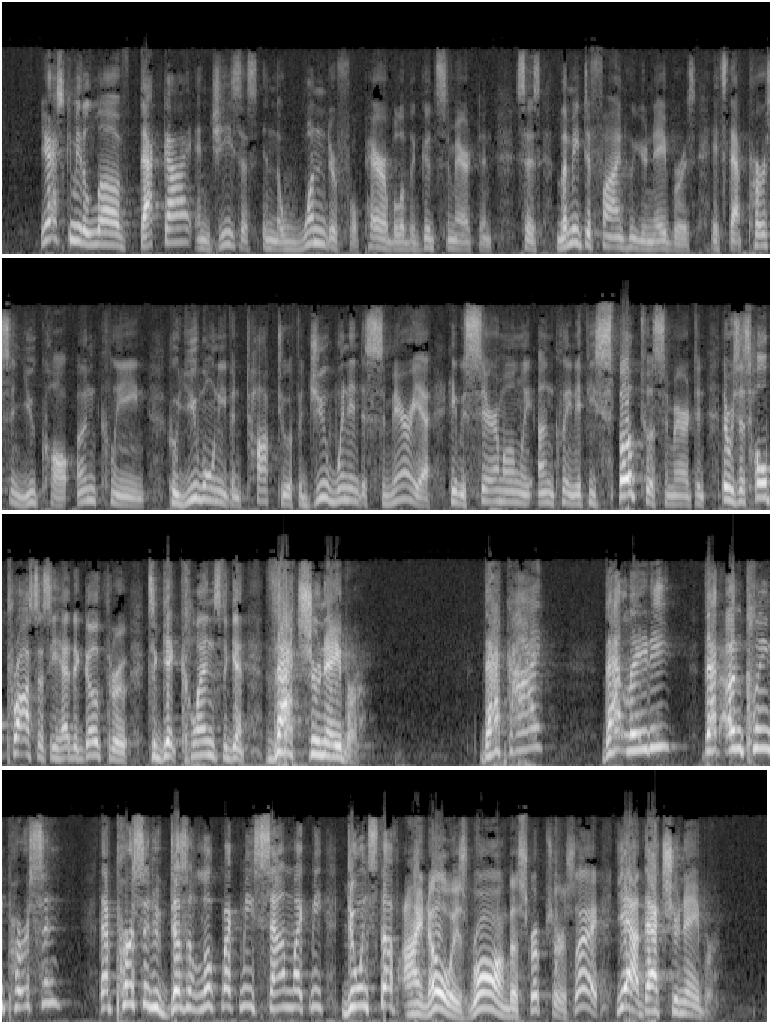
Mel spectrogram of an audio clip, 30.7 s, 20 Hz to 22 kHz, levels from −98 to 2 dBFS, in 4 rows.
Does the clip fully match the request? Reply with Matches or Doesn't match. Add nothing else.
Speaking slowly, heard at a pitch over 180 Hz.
Doesn't match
